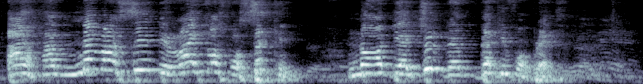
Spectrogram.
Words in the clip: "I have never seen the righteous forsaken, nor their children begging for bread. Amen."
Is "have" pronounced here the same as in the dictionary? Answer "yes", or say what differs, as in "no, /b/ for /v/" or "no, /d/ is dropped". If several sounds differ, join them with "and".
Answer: yes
